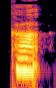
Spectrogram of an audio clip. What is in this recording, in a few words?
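"ka", Japanese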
